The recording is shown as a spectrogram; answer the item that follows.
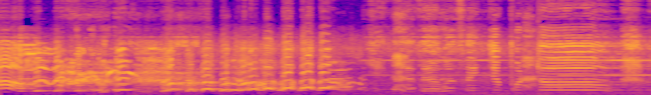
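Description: A woman laughing hard in high-pitched, rapidly repeating bursts for about three seconds, then a short burst of music with a held note near the end.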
